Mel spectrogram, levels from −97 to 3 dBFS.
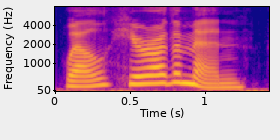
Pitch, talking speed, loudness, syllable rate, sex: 220 Hz, 210 wpm, -14 LUFS, 5.9 syllables/s, female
